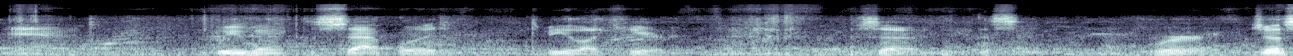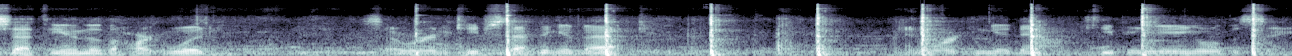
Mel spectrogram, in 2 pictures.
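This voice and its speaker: At a vendor table in an indoor mall, a Virginia man demonstrates wood carving and chats in a friendly, folksy way with passing customers. His low voice has fairly even intonation and a moderate pace with frequent pauses. The busy crowd around the table makes the recording very noisy with chatter.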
